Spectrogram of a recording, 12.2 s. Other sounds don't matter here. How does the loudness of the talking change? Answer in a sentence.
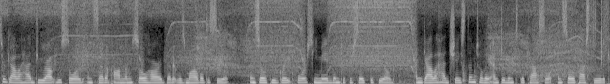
The volume of the talking stays about the same.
